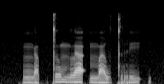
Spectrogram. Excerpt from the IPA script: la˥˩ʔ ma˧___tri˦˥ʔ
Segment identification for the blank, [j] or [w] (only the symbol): w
